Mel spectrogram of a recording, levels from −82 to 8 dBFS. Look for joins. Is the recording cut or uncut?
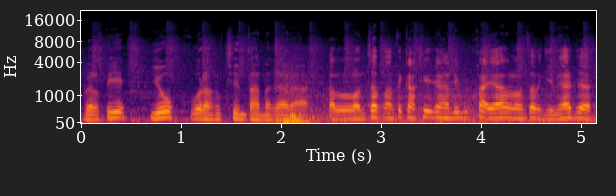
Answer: cut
